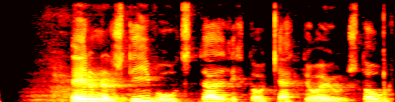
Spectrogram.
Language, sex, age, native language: Icelandic, male, 40-49, Icelandic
